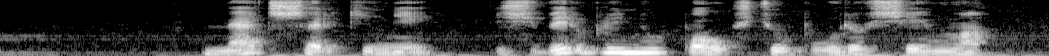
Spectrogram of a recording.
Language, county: Lithuanian, Panevėžys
